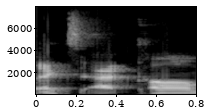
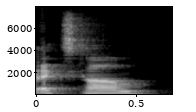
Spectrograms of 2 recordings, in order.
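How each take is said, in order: First: The word 'at' is pronounced in the name. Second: The word 'at' is left silent in the name.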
